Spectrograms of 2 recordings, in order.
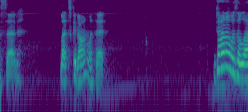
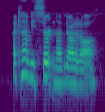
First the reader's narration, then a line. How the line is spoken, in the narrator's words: he said wearily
